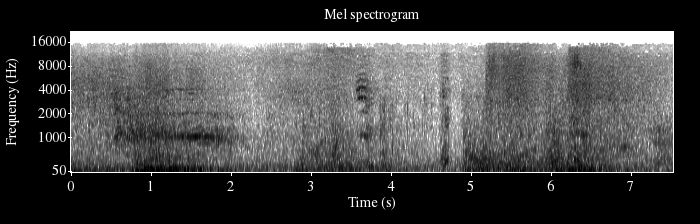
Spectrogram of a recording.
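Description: A magic blast whooshes and booms.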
